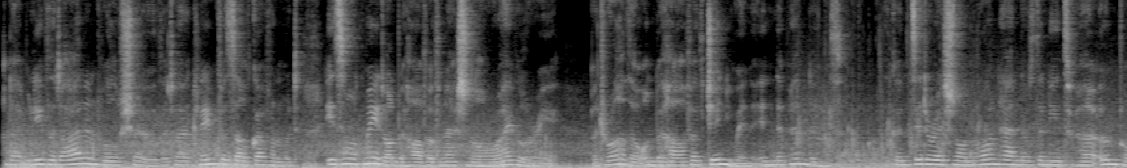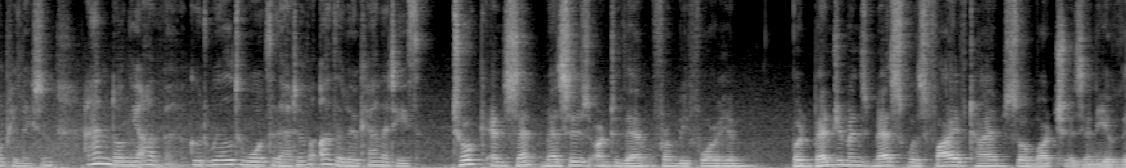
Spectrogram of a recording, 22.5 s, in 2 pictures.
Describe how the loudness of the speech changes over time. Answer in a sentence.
The loudness of the speech stays about the same.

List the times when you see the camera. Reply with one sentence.
The camera can't be heard in this clip.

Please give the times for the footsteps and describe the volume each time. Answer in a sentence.
You can't hear the footsteps here.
